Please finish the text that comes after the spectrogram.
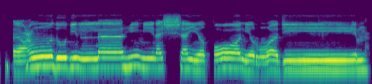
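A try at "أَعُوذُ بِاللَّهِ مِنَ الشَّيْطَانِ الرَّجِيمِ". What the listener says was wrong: Tipis roknya. Tipis lagi. Tebal Afan. Ulangi, coba ulangi.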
